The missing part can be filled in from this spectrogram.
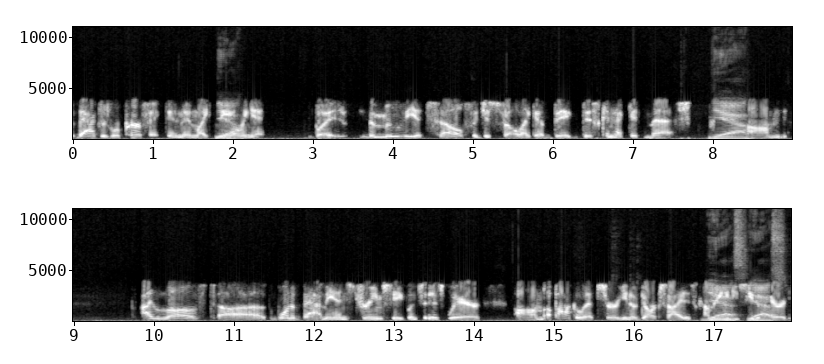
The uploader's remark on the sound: We were fortunate enough to be able to have him call in and really have a fun chat with him.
